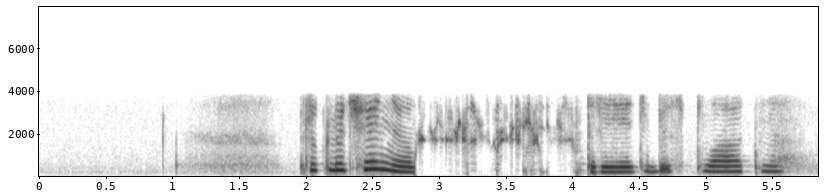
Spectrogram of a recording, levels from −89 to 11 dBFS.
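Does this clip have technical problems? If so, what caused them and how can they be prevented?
Yes. From 2.82 s to 4.09 s the speech turns into garbled, warbling noise that barely tracks the talker. This is a codec payload misread: the AMR frames were packed in octet-aligned format but decoded as bandwidth-efficient, so the decoder took every field from the wrong bit positions. The speech carried over the AMR narrowband path, limited to about 150 Hz to 3.7 kHz and consistent with the 12.2 kbps mode, sounds lightly coded around it. To prevent this, both endpoints should agree on the AMR packing mode during session negotiation.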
